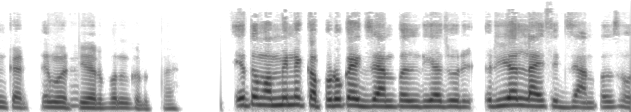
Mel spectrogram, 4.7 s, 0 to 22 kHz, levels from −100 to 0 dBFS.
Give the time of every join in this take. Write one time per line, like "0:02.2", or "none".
0:01.6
